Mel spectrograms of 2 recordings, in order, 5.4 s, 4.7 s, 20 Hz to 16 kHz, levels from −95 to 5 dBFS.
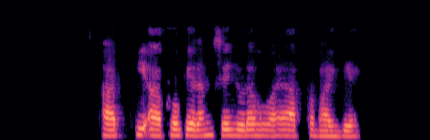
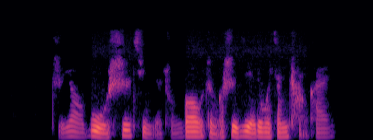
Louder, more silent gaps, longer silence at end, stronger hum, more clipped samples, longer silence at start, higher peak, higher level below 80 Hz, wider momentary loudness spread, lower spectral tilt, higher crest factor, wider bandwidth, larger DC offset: first, -21 LUFS vs -35 LUFS; neither; first, 0.9 s vs 0.55 s; neither; neither; first, 1.3 s vs 0.75 s; first, -6 dBFS vs -16 dBFS; first, -70 dBFS vs -78 dBFS; second, 6 LU vs 17 LU; first, -10 dB/octave vs -7.5 dB/octave; about the same, 16 dB vs 20 dB; about the same, 7.4 kHz vs 7.2 kHz; neither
